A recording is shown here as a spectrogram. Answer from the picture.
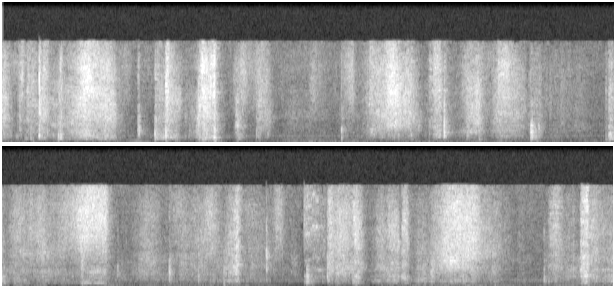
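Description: Waxed canvas roll pouch being untied and unrolled by hand: the stiff canvas rustles and crackles in short, irregular scrapes, with the cord tie sliding free.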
